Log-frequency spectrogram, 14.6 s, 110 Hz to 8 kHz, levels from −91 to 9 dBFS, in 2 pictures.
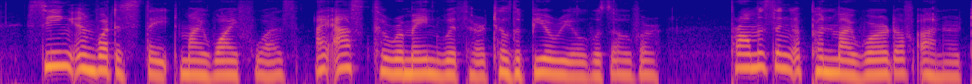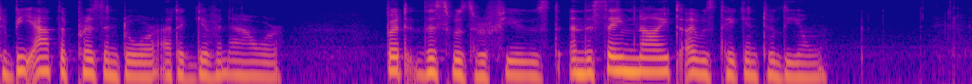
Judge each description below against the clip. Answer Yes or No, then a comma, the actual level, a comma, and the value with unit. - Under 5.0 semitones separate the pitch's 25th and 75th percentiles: Yes, average, 3.2 semitones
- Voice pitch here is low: No, medium, 185 Hz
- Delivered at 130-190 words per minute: No, average, 200 wpm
